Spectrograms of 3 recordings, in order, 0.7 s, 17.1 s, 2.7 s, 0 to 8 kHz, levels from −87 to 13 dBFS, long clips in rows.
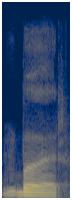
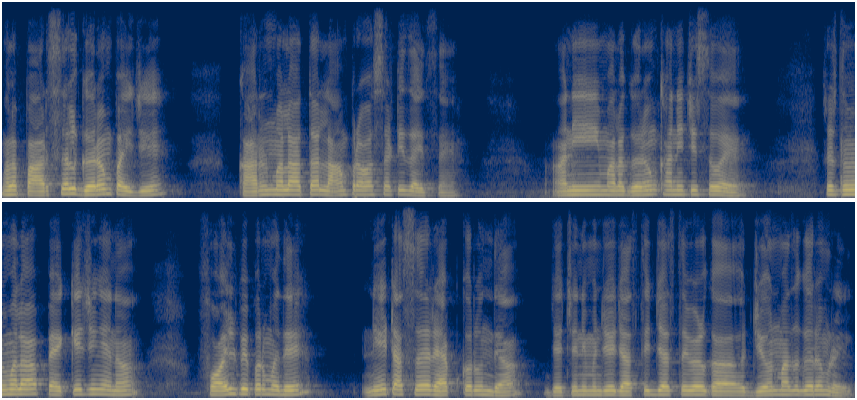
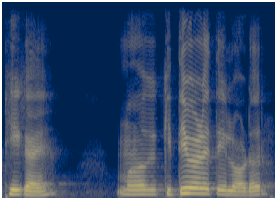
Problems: background sounds at intervals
